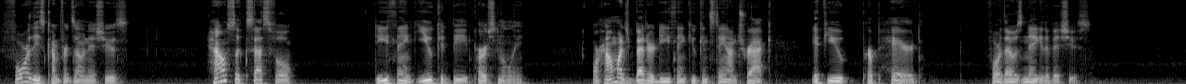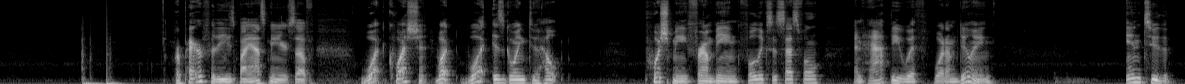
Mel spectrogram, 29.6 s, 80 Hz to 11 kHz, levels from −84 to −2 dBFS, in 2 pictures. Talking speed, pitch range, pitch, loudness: 125 wpm, 90-110 Hz, 95 Hz, -29 LUFS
